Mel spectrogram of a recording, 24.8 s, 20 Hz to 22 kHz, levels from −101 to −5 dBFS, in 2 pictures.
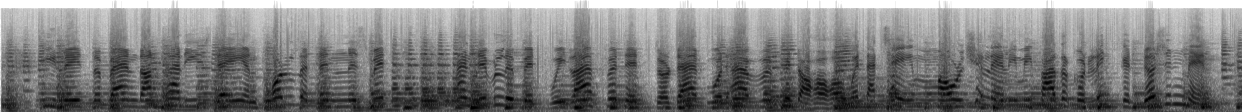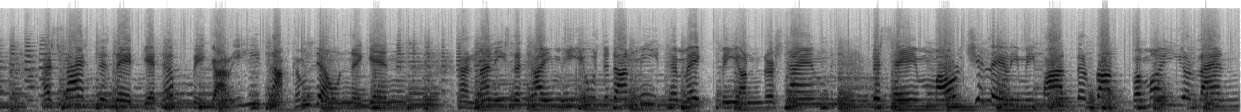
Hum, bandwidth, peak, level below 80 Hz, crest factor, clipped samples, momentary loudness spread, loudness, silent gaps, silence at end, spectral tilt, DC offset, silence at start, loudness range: none; 15.5 kHz; 0 dBFS; -38 dBFS; 12 dB; under 0.1%; 5 LU; -12 LUFS; none; 0 s; -6 dB/octave; under 0.1%; 0 s; 2 LU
